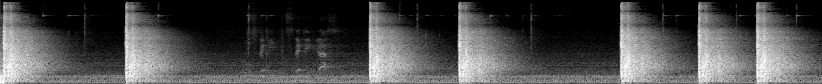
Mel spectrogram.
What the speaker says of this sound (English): So we're going to go ahead and do some shooting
